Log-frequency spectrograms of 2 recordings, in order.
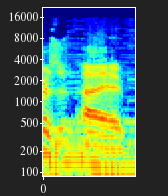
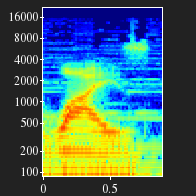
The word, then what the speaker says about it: Ys: to it as Y''S, which I'm pretty sure would be pronounced wise. But I'll pronounce it as Is for this, because that's how it's written on the actual CD cover.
